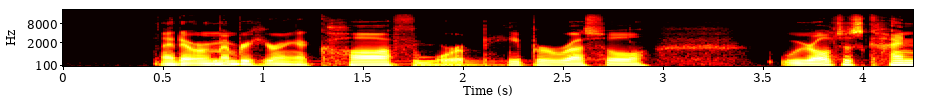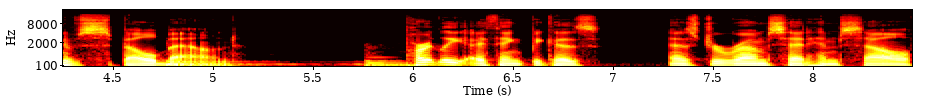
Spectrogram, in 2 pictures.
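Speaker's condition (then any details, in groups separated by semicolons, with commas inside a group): No condition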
